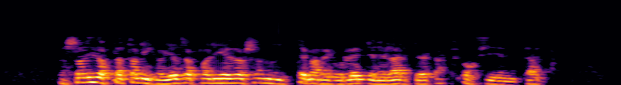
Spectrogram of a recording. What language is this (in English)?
Spanish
